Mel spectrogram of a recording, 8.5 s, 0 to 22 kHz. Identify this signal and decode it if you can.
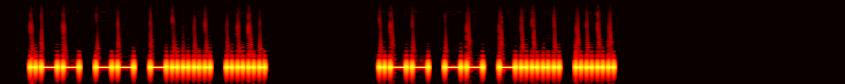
Morse code, heard as a keyed tone, about 22 wpm, 700 Hz. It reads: WM6H WM6H
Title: USA Call Signs - 4 Characters - Repeated 2x - 22wpm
